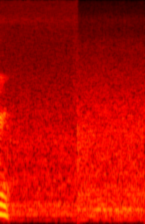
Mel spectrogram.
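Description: Quiet, steady room noise with no distinct events; its character shifts abruptly about a second in, where the recording cuts. No engine is running.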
